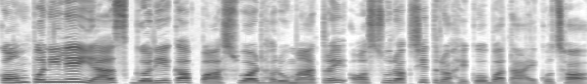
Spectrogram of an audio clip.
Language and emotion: Nepali, neutral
